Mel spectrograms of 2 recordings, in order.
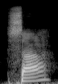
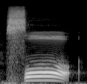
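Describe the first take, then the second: First: The syllable sounds thin, with a clear a. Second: The syllable sounds thick, with an o-like vowel. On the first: "asalnya ra, sa" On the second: "sekarang angkat pangkal lidahnya"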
